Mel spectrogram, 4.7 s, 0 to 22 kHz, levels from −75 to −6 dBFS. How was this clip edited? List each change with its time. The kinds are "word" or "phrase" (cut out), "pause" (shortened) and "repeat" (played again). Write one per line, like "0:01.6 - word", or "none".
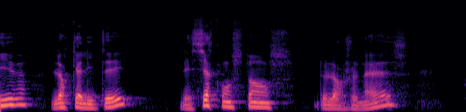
none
